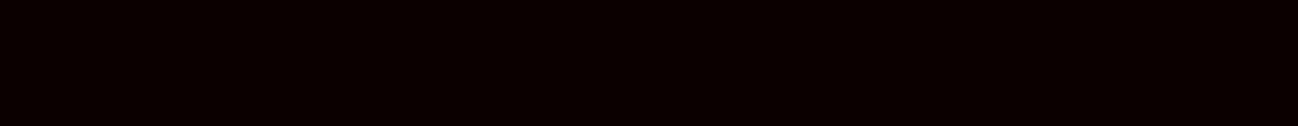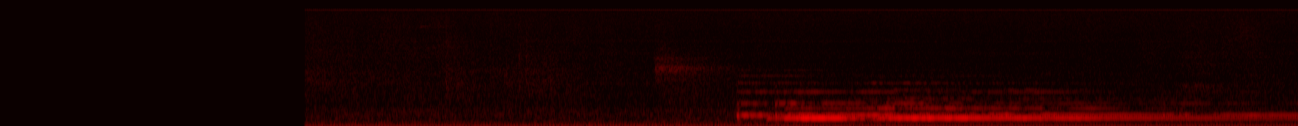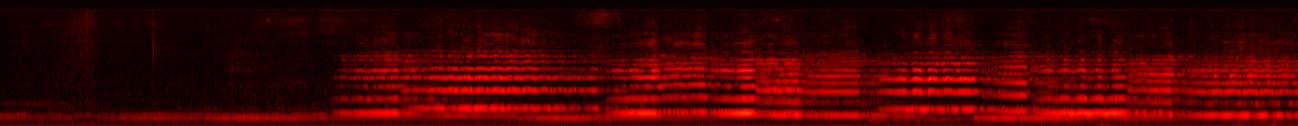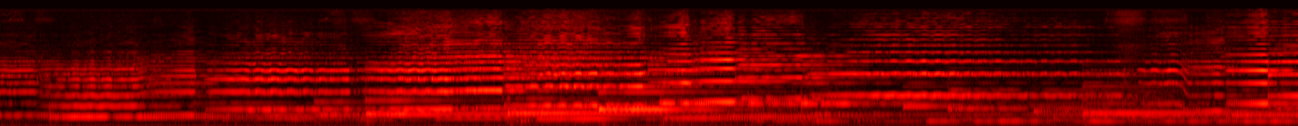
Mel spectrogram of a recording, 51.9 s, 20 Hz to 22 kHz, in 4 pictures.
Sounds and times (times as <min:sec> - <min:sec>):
Violin, fiddle: 0:26.6 - 0:51.9.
